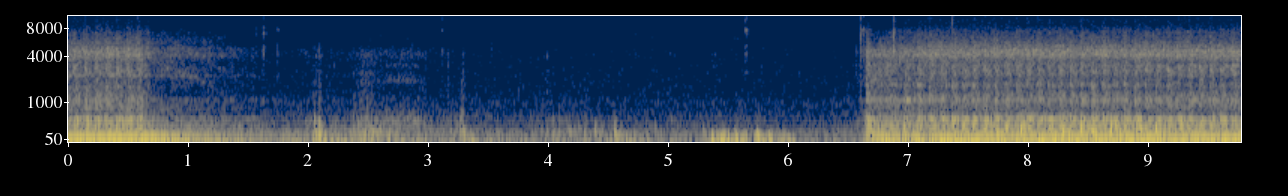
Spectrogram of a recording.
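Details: Crown Vic that lost power at 70–80 mph, codes P1235, P0511, P0403, P0201–P0208: steady cranking about four beats a second, quiet clicks, more cranking, fuel pump audible; never catches, cause unknown.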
